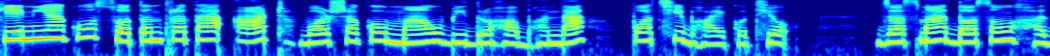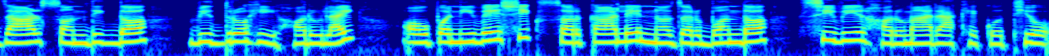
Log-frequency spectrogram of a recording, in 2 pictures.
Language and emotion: Nepali, neutral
